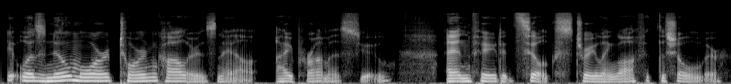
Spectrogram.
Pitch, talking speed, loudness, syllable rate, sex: 145 Hz, 150 wpm, -17 LUFS, 3.7 syllables/s, female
